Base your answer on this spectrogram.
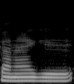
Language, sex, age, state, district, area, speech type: Kannada, female, 18-30, Karnataka, Vijayanagara, rural, spontaneous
